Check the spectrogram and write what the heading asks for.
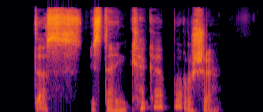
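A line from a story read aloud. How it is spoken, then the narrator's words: Count murmuring. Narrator (German): murmelte der Graf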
